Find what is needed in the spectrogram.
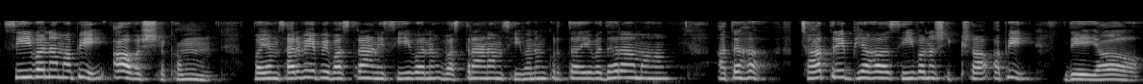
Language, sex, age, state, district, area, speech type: Sanskrit, female, 30-45, Telangana, Ranga Reddy, urban, spontaneous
